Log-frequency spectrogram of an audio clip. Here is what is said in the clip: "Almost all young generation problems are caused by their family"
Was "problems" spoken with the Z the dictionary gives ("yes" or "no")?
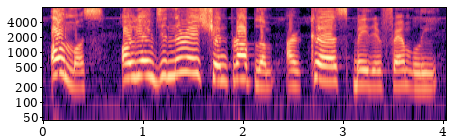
no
